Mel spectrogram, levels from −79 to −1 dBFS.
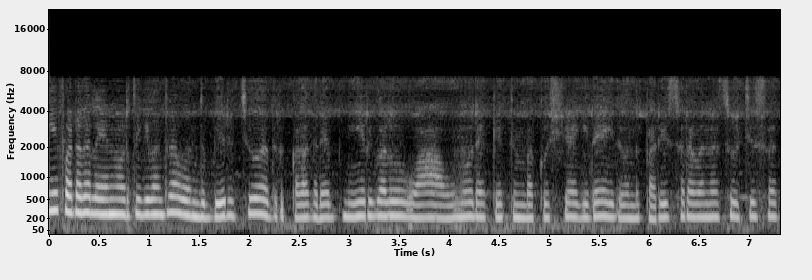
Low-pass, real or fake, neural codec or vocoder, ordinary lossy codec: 7.2 kHz; fake; codec, 16 kHz in and 24 kHz out, 1 kbps, XY-Tokenizer; none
